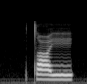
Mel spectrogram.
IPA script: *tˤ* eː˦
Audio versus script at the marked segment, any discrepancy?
no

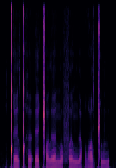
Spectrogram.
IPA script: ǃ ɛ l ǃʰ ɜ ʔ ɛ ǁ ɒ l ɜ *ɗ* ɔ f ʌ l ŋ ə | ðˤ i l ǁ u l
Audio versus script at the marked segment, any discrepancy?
yes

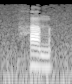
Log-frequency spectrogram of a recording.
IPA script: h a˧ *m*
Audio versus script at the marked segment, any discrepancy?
no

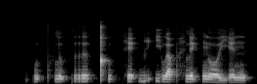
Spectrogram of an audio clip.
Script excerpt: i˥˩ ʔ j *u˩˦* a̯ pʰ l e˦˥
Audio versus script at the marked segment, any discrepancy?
no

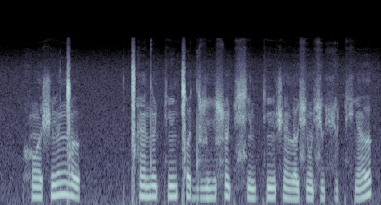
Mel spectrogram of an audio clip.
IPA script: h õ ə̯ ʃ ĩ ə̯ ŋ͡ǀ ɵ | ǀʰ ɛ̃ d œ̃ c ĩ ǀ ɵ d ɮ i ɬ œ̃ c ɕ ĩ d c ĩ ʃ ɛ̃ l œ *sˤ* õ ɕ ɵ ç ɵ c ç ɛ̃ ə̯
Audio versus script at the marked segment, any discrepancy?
yes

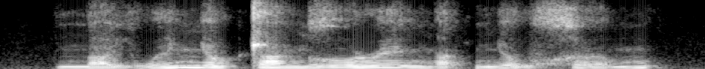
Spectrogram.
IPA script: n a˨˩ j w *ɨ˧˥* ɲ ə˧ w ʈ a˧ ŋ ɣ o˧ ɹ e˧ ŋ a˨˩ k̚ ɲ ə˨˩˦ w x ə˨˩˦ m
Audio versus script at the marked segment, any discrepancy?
no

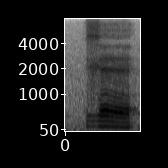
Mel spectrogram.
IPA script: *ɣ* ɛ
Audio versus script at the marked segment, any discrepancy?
no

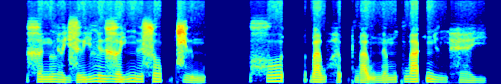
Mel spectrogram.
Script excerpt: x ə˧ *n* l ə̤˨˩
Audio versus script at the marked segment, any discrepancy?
no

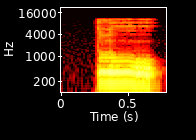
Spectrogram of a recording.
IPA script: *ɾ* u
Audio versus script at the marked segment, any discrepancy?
yes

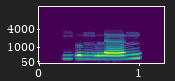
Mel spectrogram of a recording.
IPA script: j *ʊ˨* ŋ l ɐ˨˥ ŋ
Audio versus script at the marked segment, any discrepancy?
no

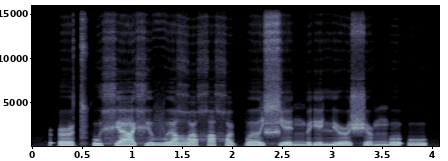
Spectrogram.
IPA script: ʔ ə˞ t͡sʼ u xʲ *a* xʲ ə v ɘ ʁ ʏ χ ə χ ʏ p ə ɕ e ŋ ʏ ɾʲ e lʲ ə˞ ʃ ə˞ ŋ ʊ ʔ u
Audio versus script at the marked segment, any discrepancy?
no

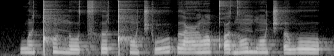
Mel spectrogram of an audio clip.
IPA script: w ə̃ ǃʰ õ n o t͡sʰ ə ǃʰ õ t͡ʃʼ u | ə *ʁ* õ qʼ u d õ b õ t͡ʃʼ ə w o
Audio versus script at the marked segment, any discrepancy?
yes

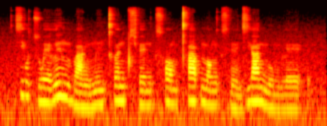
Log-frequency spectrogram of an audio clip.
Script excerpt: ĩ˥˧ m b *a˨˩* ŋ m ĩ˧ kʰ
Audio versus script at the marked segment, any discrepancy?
no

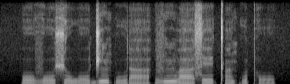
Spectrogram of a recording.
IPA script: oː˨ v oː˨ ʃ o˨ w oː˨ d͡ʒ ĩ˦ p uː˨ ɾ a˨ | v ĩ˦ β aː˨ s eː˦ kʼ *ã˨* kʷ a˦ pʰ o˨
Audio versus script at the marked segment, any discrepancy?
no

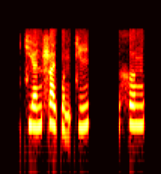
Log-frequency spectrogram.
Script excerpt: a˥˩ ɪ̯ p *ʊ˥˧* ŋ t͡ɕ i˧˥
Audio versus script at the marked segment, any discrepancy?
yes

